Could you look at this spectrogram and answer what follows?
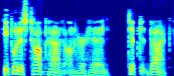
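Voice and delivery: ordinary delivery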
